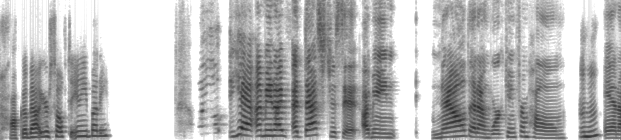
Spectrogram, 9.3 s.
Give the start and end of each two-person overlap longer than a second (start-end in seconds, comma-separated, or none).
none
